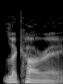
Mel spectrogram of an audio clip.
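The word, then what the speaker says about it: Le Carré: Le Carre, yeah.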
